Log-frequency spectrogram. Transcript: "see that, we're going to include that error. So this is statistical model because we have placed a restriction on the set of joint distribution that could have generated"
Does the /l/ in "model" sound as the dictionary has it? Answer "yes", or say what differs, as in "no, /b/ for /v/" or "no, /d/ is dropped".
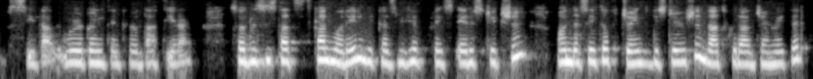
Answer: yes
